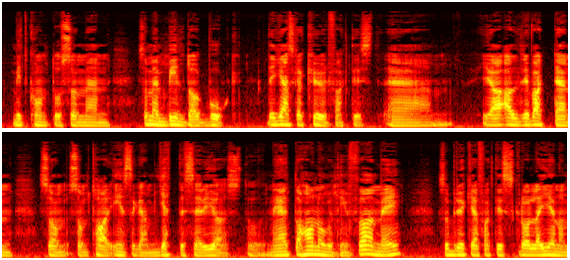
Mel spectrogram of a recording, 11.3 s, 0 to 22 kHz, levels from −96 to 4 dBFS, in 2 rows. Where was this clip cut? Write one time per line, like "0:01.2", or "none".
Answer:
none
